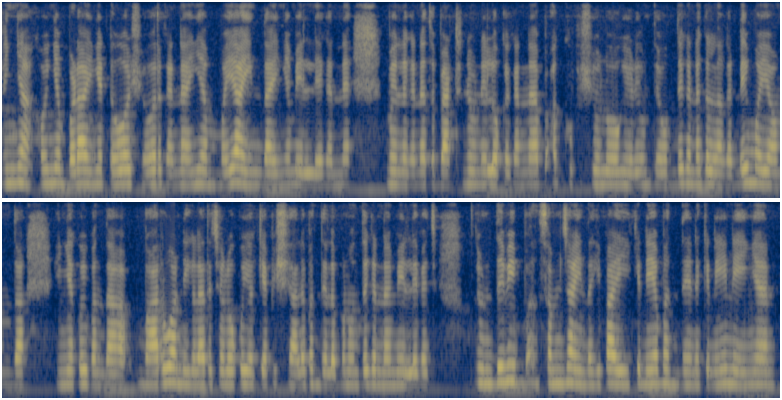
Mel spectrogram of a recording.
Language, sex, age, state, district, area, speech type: Dogri, female, 18-30, Jammu and Kashmir, Udhampur, rural, spontaneous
